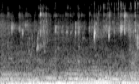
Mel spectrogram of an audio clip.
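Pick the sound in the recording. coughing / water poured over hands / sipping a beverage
water poured over hands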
